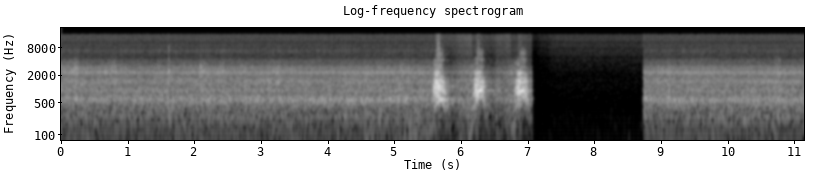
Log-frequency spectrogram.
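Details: Ramsey, a rescued pit bull, gives three sharp barks in quick succession, roughly half a second apart, over a steady background hum that drops out briefly afterward.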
